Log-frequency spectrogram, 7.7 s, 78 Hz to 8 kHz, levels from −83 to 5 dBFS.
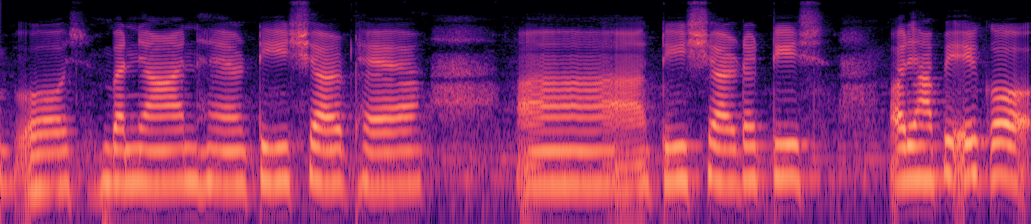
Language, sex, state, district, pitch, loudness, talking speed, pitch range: Hindi, female, Uttar Pradesh, Ghazipur, 185 Hz, -16 LUFS, 130 wpm, 180-195 Hz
